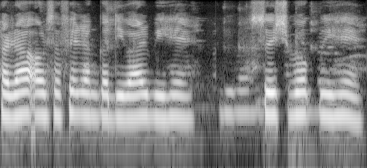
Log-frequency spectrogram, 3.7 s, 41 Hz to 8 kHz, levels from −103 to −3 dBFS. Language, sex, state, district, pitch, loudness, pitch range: Hindi, female, Arunachal Pradesh, Papum Pare, 215 Hz, -15 LUFS, 205-220 Hz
